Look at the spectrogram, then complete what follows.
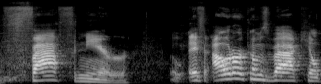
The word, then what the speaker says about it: Fafnir: No, it's Fafneer. Like Fafner, the dwarf got turned to. Yeah, Fafneer. That's That's how you say his name. Not Vakir. FAF as like F and like four and then near. Fafneir.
